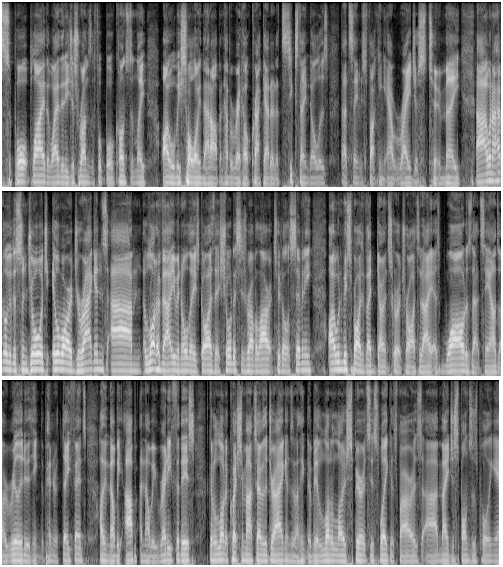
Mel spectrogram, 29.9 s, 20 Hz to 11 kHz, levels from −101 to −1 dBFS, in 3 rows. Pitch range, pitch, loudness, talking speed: 95-120 Hz, 105 Hz, -20 LUFS, 245 wpm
